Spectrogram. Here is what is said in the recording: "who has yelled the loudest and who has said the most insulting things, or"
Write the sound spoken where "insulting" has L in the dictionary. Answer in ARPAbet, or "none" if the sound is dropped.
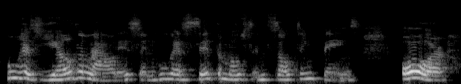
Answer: L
